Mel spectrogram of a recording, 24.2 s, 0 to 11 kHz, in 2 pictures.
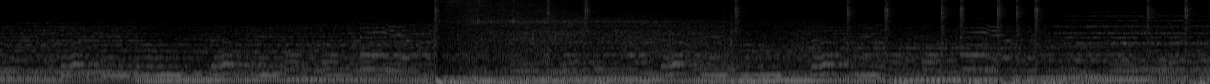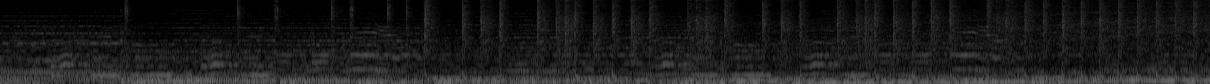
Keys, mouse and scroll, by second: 0.6 ctrl+z, 2.6 b, 4.1 middle click, 5.3 KP_1, 5.7 KP_3, 11.0 g, 15.2 e, 21.0-23.9 middle drag.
